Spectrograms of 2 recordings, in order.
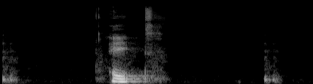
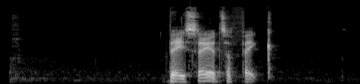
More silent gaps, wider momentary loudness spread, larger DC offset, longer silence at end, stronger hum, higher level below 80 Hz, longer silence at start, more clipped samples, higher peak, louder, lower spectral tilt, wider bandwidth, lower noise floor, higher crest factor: neither; first, 25 LU vs 13 LU; neither; second, 0.35 s vs 0.9 s; neither; about the same, -60 dBFS vs -62 dBFS; second, 0.05 s vs 1.7 s; neither; about the same, -2 dBFS vs 0 dBFS; second, -19 LUFS vs -16 LUFS; first, -7.5 dB/octave vs -1.5 dB/octave; about the same, 15 kHz vs 16.5 kHz; first, -73 dBFS vs -64 dBFS; about the same, 22 dB vs 22 dB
